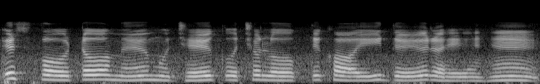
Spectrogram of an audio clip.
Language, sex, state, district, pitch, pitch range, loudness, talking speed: Hindi, female, Madhya Pradesh, Katni, 195 Hz, 185-210 Hz, -17 LUFS, 110 wpm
